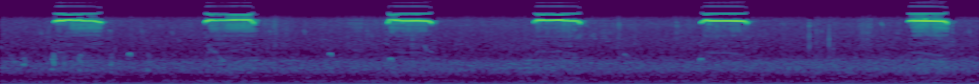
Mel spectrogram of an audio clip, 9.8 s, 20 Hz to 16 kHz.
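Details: Wild slender mongoose at Djuma waterhole, South Africa, 6 July 2013, giving a series of six short, high, pure whistles, evenly repeated about every one and a half to two seconds, with a faint continuous background hum.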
